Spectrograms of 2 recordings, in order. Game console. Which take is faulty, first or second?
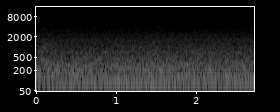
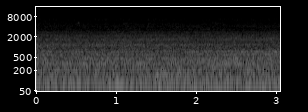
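second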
